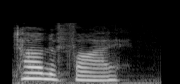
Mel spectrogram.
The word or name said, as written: townify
